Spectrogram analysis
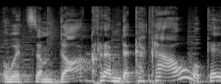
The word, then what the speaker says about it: cacao: With some dark creme de cacao. Okay, notice the pronunciation. Cacao. You see that? Cow. Okay.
